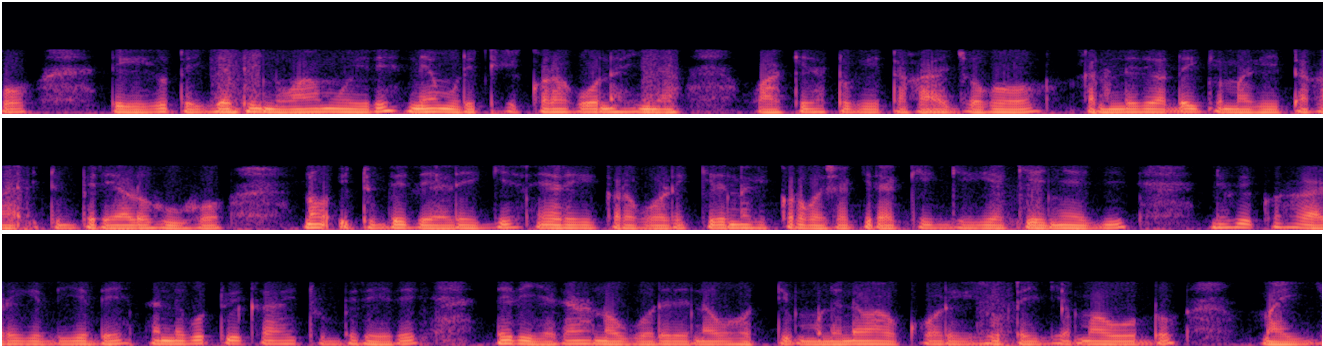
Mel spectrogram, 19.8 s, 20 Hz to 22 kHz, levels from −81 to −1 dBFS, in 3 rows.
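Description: Bluetooth CVSD headset codec runs through the whole speech clip: the one-bit delta coder passes nothing above 4 kHz, lags on loud high sounds, roughens s sounds and leaves granular hiss underneath. Bit errors on a Bluetooth voice link bring brief rushing crackle at 1.04–1.29, 3.20–3.42, 6.62–6.76, 11.55–11.79, 15.30–15.52 and 18.08–18.29 s. These are bursts of a few percent flipped bits whose small, quickly fading effects smear into noise rather than loud clicks.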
